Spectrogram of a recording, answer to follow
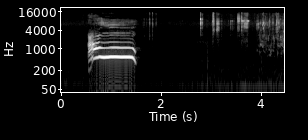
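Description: A single loud, high, steady cry lasting about a second, rising into its pitch and dropping at the end. Near the end come faint clicks of wet stones being handled.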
